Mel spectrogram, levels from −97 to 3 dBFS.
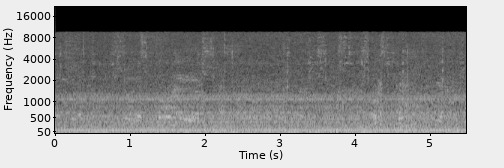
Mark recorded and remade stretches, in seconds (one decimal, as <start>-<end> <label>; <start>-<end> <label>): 0.0-5.5 recorded

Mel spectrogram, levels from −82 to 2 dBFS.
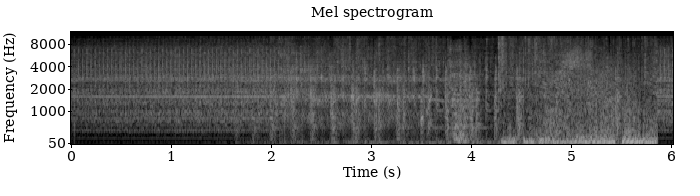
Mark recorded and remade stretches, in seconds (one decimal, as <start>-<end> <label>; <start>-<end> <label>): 0.0-2.1 recorded; 2.1-3.6 remade; 3.6-6.0 recorded

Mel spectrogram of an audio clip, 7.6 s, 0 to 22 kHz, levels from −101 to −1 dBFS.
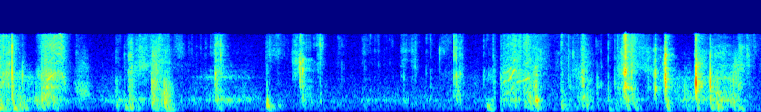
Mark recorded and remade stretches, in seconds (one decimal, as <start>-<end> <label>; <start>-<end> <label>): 0.0-7.6 recorded

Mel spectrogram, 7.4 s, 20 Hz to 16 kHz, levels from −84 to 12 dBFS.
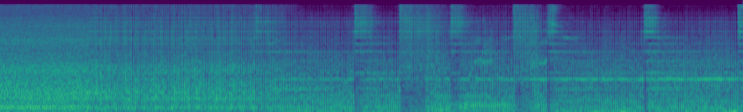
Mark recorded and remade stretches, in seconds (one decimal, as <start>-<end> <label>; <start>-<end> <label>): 0.0-0.9 recorded; 0.9-7.4 remade

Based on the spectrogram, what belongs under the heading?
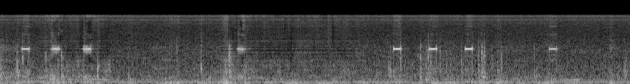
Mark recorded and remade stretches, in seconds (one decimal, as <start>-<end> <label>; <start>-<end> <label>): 0.0-0.4 recorded; 0.4-1.1 remade; 1.1-2.2 recorded; 2.2-3.6 remade; 3.6-6.3 recorded

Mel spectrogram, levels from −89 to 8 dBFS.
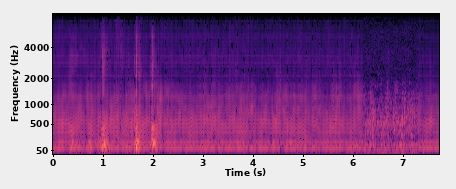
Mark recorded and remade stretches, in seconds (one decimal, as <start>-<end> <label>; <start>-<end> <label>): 0.0-6.2 remade; 6.2-7.3 recorded; 7.3-7.7 remade

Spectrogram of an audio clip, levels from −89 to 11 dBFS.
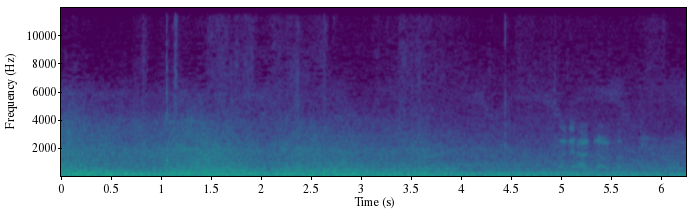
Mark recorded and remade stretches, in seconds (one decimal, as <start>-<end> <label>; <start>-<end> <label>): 0.0-6.3 recorded

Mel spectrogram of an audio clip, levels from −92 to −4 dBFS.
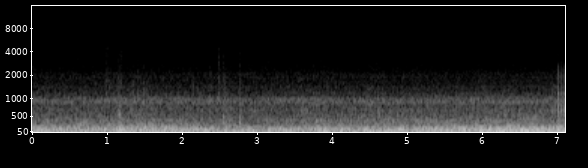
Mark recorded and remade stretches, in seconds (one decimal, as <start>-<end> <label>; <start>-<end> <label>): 0.0-5.0 recorded; 5.0-6.5 remade; 6.5-7.1 recorded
